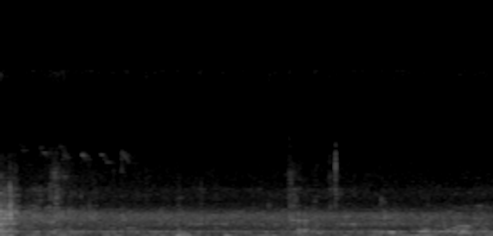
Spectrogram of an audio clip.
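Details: Asian honey bees of a wild Apis cerana colony, their queen already secured during relocation to a keeping box, produce a continuous low, even swarm drone, thick and unbroken, with a few thin high chirps in the background.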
